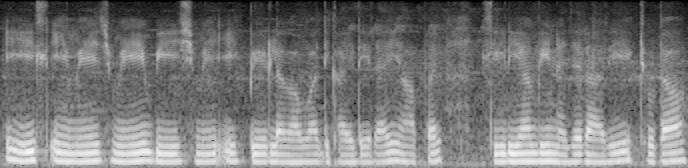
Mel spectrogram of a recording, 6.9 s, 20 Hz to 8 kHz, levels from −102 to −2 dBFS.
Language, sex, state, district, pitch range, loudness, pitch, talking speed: Hindi, male, Rajasthan, Jaipur, 135-150 Hz, -14 LUFS, 145 Hz, 210 wpm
